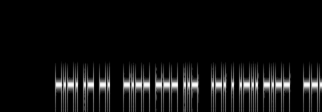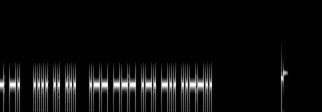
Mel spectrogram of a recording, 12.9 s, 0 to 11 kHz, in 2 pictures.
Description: Morse code, heard as a keyed tone, about 30 wpm, 700 Hz. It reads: CAN YOU RELY ON HIS WORD?
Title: Sentences from Top 1200 Words 30wpm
